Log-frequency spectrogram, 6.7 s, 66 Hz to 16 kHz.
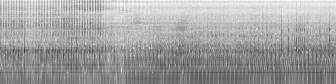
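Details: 2002 Yamaha XT600E single-cylinder revs then drops to an idle with uneven, stumbling beats and skipped pulses: engine misfiring.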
